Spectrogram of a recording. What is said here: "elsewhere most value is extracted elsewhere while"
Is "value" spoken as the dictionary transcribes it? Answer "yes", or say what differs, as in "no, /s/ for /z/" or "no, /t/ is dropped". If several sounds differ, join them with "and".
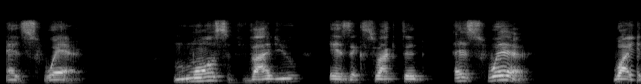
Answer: yes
